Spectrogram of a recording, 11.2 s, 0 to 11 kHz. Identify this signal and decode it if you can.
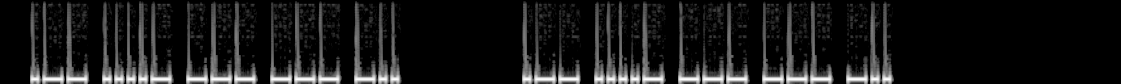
Morse code, heard as a keyed tone, about 20 wpm, 700 Hz. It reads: W4OOD W4OOD
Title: USA Call Signs - 5 Characters - Repeated 2x - 20wpm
